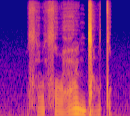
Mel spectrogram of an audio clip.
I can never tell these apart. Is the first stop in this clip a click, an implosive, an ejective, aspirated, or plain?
click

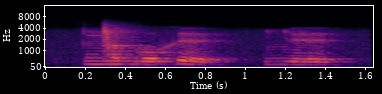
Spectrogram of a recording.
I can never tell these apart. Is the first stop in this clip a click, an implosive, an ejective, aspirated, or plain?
click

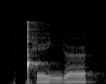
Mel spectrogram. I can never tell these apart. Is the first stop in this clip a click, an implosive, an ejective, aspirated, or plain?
click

